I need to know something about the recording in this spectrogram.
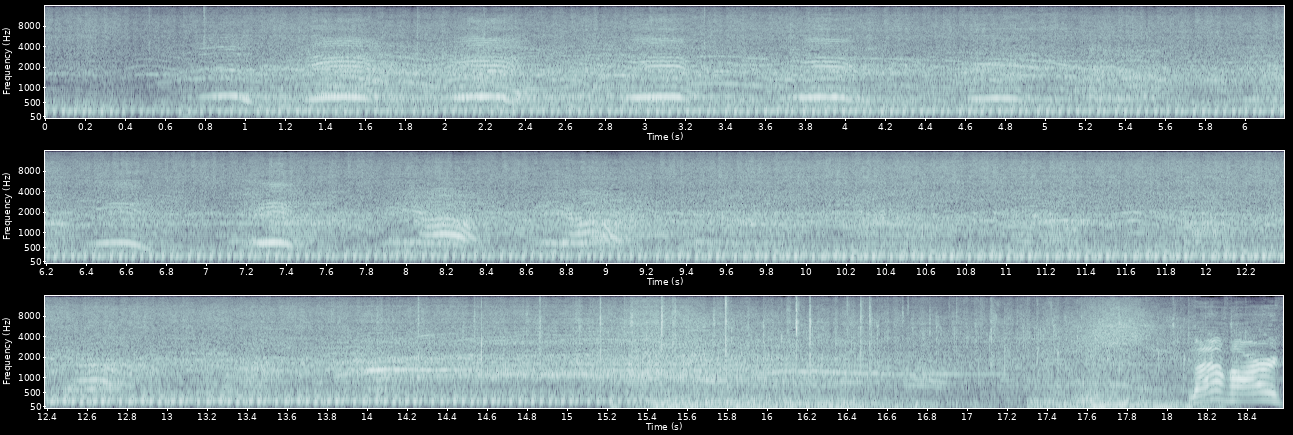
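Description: A large crowd cheers and shouts in a big hall.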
